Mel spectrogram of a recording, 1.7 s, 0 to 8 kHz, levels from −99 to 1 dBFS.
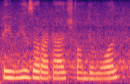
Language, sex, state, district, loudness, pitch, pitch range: English, female, Karnataka, Bangalore, -14 LUFS, 215 Hz, 210-240 Hz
